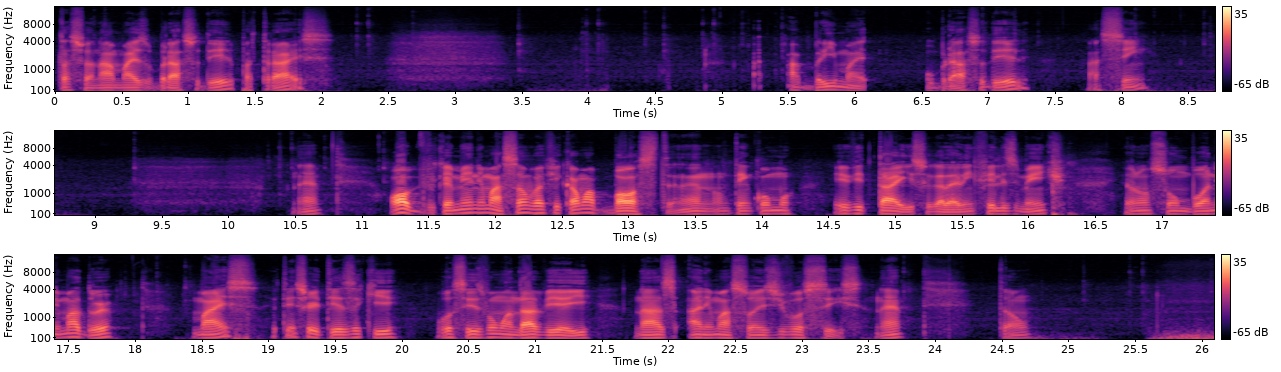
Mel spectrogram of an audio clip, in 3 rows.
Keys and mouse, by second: 0.9 r, 2.7-4.3 middle drag, 5.7 r, 6.6 middle click, 7.2-8.8 middle drag, 10.4-10.7 drag, 18.5-20.3 drag, 19.6 r, 20.4-22.4 drag, 20.8-22.0 right drag, 20.9 g, 22.2 right click, 22.6-23.1 drag, 23.7-24.1 drag, 24.1-25.2 right drag, 24.1 r.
